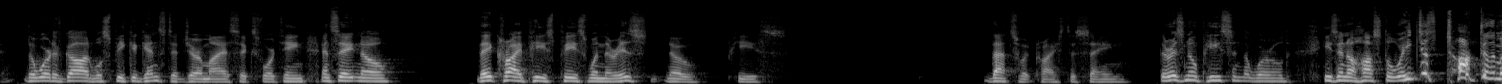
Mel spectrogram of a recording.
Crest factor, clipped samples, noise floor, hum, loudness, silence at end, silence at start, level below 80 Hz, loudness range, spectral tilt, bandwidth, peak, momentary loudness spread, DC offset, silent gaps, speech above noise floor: 24 dB; under 0.1%; -75 dBFS; none; -26 LUFS; 0 s; 0.25 s; -72 dBFS; 10 LU; -6.5 dB/octave; 15.5 kHz; -2 dBFS; 14 LU; under 0.1%; none; 50 dB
